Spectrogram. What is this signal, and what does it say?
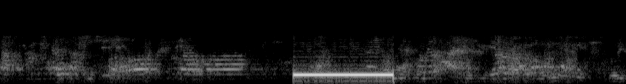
Ringback tone (China, 450 Hz), with speech.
